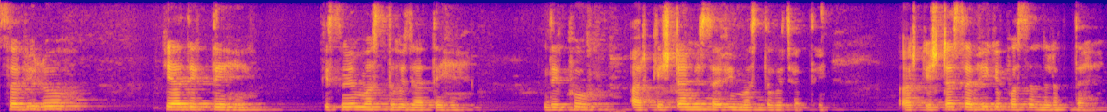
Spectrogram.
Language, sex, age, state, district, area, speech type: Hindi, female, 18-30, Uttar Pradesh, Prayagraj, rural, spontaneous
